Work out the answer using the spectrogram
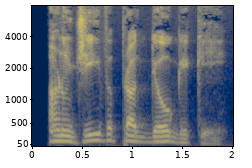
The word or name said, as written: अणुजीव प्रौद्योगिकी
